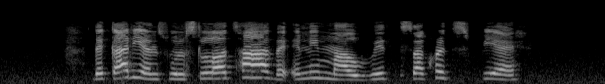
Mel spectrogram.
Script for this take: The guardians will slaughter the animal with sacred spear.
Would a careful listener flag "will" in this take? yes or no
no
